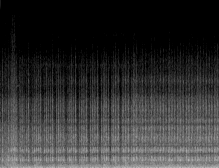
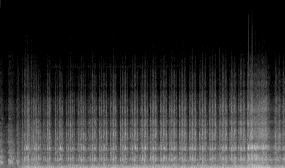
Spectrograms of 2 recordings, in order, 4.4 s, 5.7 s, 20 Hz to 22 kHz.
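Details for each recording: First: Toyota Landcruiser 1HD-T diesel, 445,000 on the clock, cold morning start after injector rebuild: catches and settles into steady, even clatter with no stumble and no white smoke; normal cold start. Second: Toyota Landcruiser 1HD-T turbo diesel at 445,000 mileage, cold start before injector rebuild: cranks into an uneven, lumpy idle with irregular knocks and surging revs. The rough start is worst under load uphill.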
